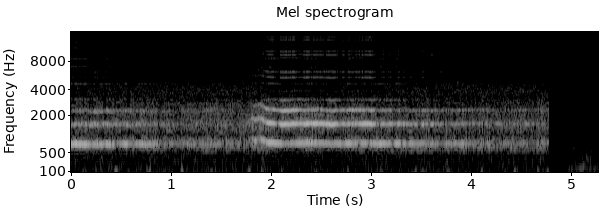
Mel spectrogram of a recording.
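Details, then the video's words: Male humpback whale singing, a song the whales use to talk to each other, maybe aimed at females. A steady tonal moan with rich harmonics swoops upward and holds, then cuts off abruptly into silence. "Let's listen to what a humpback whale song can sound like."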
